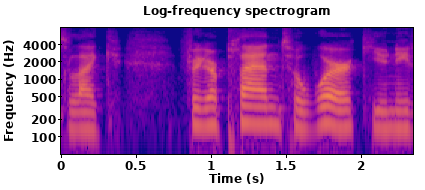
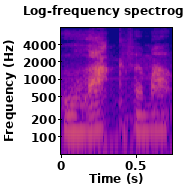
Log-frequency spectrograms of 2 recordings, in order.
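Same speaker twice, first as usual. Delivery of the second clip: quiet, low whispering. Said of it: "I'm just kinda gonna whisper".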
